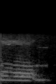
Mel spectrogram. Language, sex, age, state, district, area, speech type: Bodo, female, 45-60, Assam, Chirang, rural, conversation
